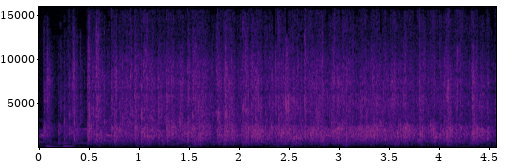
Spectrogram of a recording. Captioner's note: audience applauding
